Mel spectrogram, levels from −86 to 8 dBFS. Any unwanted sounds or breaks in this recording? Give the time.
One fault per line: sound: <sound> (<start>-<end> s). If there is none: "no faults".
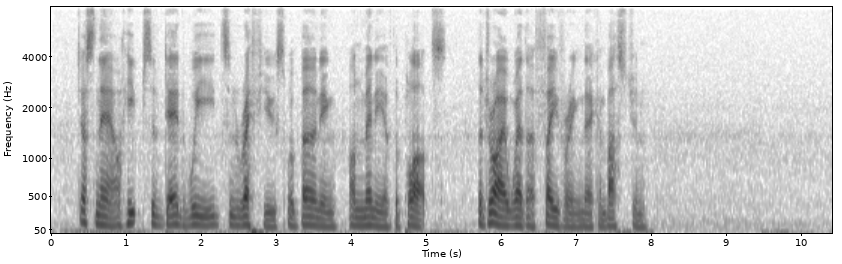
no faults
